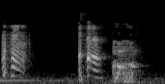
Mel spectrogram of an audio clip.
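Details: A young child gives three short, voiced coughs in quick succession during an eye exam; cough.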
